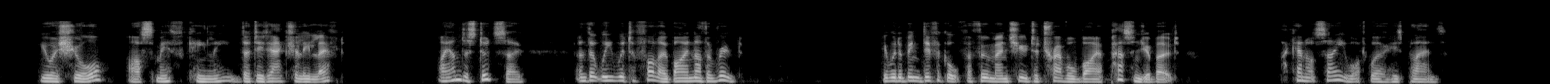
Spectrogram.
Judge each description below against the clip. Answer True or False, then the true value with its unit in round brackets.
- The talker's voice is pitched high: False (145 Hz)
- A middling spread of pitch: True (4.1 semitones)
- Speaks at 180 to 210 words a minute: False (170 wpm)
